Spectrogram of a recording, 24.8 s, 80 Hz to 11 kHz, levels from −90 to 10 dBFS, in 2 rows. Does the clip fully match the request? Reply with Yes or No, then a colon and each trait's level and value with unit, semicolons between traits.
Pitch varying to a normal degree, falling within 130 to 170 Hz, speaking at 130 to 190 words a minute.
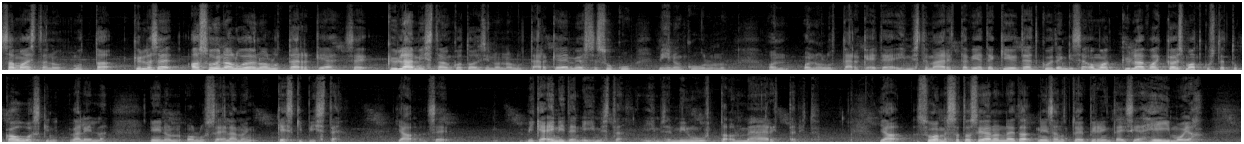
Yes: average, 3.7 semitones; medium, 140 Hz; fast, 155 wpm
